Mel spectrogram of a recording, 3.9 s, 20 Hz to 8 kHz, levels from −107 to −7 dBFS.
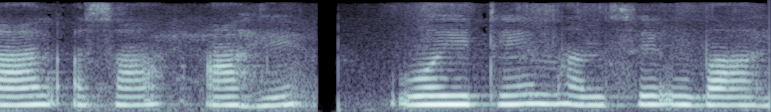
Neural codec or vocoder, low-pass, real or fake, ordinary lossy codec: none; 7.2 kHz; real; AAC, 32 kbps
